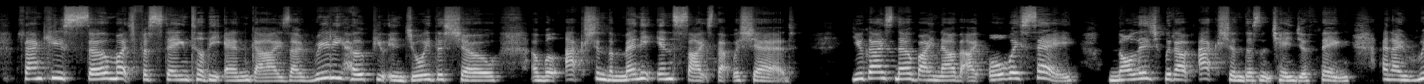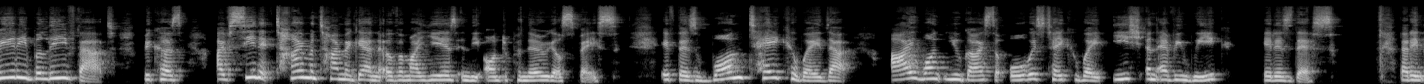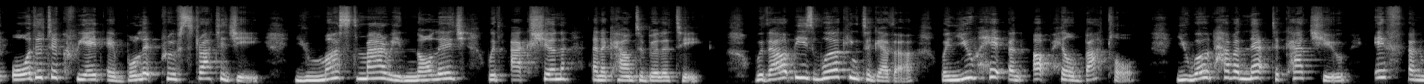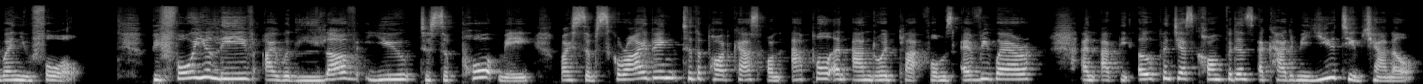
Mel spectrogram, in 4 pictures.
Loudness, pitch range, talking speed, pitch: -15 LUFS, 195-260 Hz, 160 wpm, 225 Hz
